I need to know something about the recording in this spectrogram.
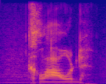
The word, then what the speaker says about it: Claude: it loading come on I got limited time Cloud how do you say it chat c l a u d e cloud Claude did not go through Claude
